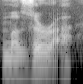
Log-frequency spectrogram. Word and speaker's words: Missouri: And the data set sort of supports this because 100% of the people who pronounced it Missourah were from Missouri, while only 2 people, or 20% of the people who said Missouri, were from the state originally.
